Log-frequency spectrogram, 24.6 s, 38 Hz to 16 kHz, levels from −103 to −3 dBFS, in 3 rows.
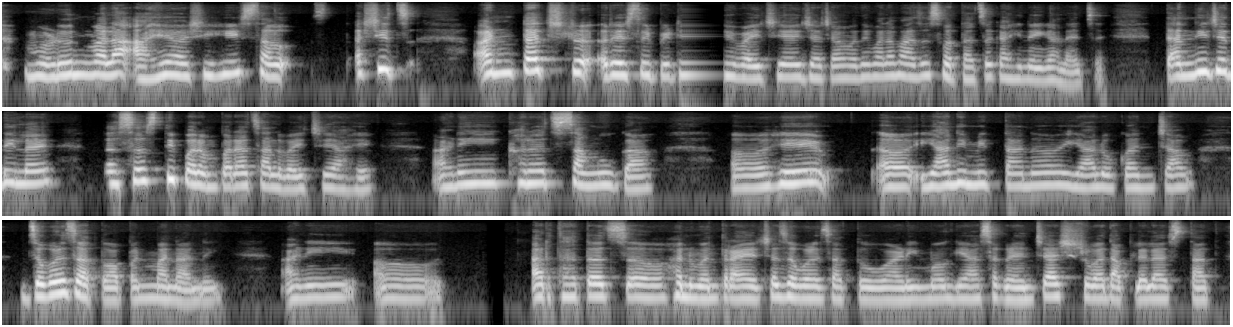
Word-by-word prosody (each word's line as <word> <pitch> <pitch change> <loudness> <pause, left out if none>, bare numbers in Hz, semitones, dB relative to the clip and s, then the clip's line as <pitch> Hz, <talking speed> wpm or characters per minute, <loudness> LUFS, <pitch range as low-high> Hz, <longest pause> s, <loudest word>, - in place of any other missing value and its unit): म्हणून 235 +2 +3
मला 255 +1 +5
आहे 200 +5 +2
अशी 240 +1 -2
ही 275 - +2
स 285 0 -2 0.6
अशीच 320 - +3 0.5
अनटच्ड 300 +3 +4 0.2
रेसिपी 245 -2 +2
ठेवायची 235 -4 -3
आहे, 220 0 0
ज्याच्यामध्ये 210 0 -5
मला 230 +1 -3
माझं 230 0 -3
स्वतःचं 215 -2 -3
काही 200 -2 -6
नाही 185 -2 -3
घालायचंय. 155 -6 -8 0.4
त्यांनी 235 +7 +4
जे 300 +1 +4
दिलंय 255 0 +2 0.4
तसंच 285 +4 +3
ती - - +10
परंपरा 220 -2 +2
चालवायची 200 -3 -4
आहे. 180 -2 -8 0.4
आणि 245 +5 0
खरंच 255 -1 +2
सांगू 230 -3 +1
का 185 0 -2 0.6
अ, 190 - -5 0.2
हे 250 +2 +4 0.4
अ, - - 0 0.2
या 220 +2 +1
निमित्तानं 235 -2 -1
या 205 -2 -3
लोकांच्या 200 0 -5 0.5
जवळ 215 +3 +8
जातो 185 -7 +3
आपण 165 +2 -4
मनाने 155 -3 -2 0.5
आणि 190 +2 -3
अ, - - -5 1.0
अर्थातच 200 +1 +1 0.3
हनुमंतरायाच्या 180 -1 +1
जवळ 180 -3 +2
जातो 170 -2 -3
आणि 165 +1 -1
मग 175 +1 -4
या 175 -1 -3
सगळ्यांचे 170 0 -1
आशीर्वाद 185 -3 0
आपल्याला 170 +1 -1
असतात 165 -1 -3
210 Hz, 130 wpm, -21 LUFS, 185-245 Hz, 1.0 s, ती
